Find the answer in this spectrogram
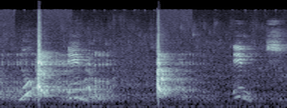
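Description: A Corgi gives two sharp, loud barks about a second and a half apart while a person talks.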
